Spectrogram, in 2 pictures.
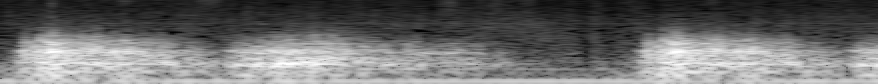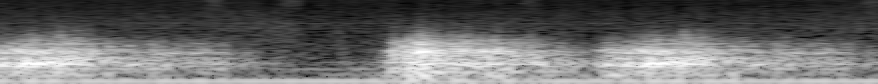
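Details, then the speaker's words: Vesicular breathing with prolonged expiration, longer than inspiration yet keeping its rustling character; a teaching example, typical of chronic bronchitis, asthma and emphysema from bronchiolar narrowing, sometimes early tuberculous infiltration. "Note that though expiration is prolonged and longer than inspiration, its rustling character is maintained."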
